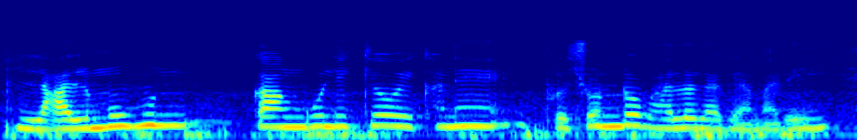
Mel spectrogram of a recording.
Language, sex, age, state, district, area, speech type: Bengali, other, 45-60, West Bengal, Purulia, rural, spontaneous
